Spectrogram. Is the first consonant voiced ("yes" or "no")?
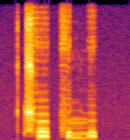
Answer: no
